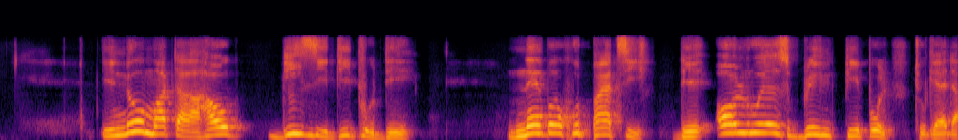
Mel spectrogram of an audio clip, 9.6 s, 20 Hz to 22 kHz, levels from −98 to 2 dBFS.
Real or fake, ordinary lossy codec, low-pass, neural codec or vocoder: fake; none; 7.2 kHz; codec, 16 kHz, 0.8 kbps, ZipCodec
